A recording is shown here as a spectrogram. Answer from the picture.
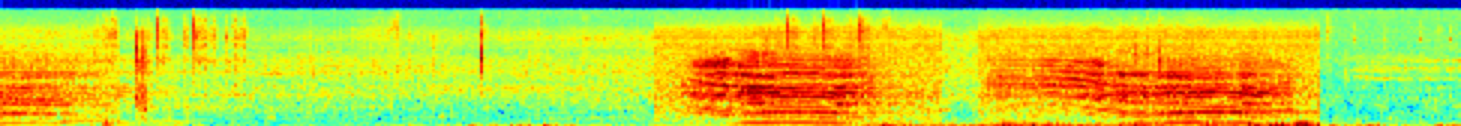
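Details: Red deer stag roaring during the rut in De Hoge Veluwe park, Netherlands: two long, deep, harmonic-rich bellows, each lasting over a second, after a quiet stretch with faint background rumble.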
